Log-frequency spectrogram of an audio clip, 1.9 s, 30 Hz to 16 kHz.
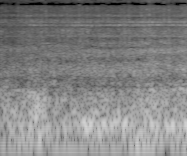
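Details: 1970 Pontiac GTO V8 with dual exhaust, first start in years: low, even burble at idle with a steady lope, no tapping or misfire; purring, sounds like it should, normal idle.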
